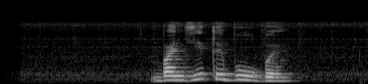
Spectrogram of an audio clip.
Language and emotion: Russian, neutral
